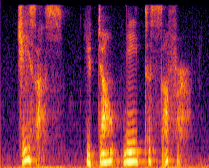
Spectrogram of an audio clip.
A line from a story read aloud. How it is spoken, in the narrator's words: the devil is again offering him a way out, whispering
